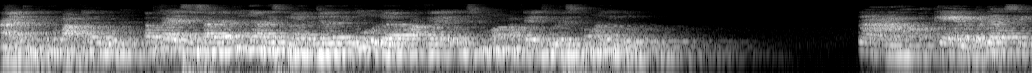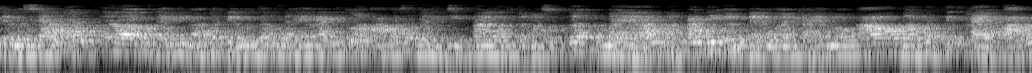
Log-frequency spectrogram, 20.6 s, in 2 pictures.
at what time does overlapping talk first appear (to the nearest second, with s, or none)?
none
